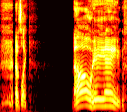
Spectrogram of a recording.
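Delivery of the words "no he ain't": put-on cranky old Texan voice, higher pitched. Retelling own reply about a man's accent: Cotton Hill voice. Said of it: "I was like Cotton Hill".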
